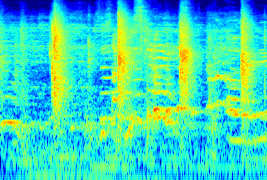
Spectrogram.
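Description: Several people clapping their hands together in time, about once a second, along with music and singing.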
